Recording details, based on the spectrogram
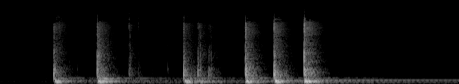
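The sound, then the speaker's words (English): A man knocks a secret knock on a door: six solid knocks in an uneven, deliberate pattern, a pair, a single, then a quicker cluster of three, each thudding loud with a short wooden ring. “And he does this series of knocks.”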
